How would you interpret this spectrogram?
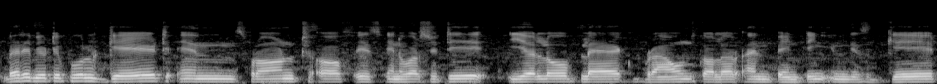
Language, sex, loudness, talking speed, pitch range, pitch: English, male, -15 LUFS, 110 wpm, 120-130 Hz, 125 Hz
